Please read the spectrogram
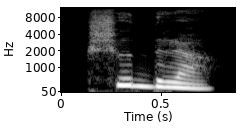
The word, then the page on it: ಕ್ಷುದ್ರ: kṣudra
